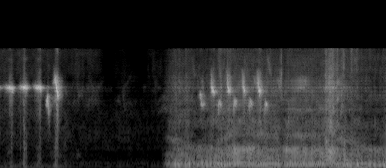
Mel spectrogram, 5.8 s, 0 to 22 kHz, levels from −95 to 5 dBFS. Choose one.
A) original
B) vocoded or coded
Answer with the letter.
B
